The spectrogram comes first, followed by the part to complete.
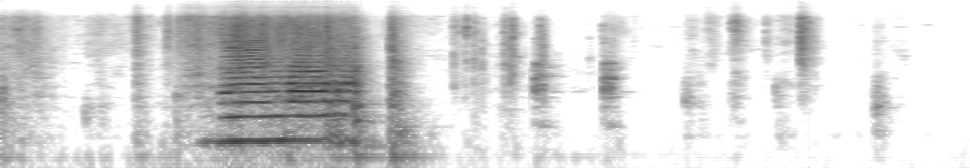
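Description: A person's voice holds one drawn-out, level note for about a second and a half, like a long 'uhh'. It is followed by a scatter of light knocks and clicks as someone gets up and moves about the room.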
